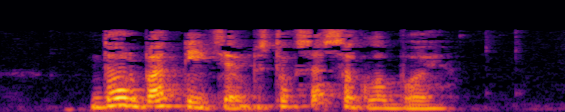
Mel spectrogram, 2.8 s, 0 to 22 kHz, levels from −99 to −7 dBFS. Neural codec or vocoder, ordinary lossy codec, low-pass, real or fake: none; MP3, 32 kbps; 7.2 kHz; real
